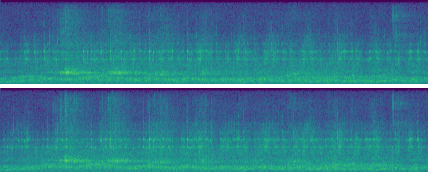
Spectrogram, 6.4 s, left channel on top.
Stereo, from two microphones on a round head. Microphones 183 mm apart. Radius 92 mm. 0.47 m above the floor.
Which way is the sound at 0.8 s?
20° right (ahead or behind).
